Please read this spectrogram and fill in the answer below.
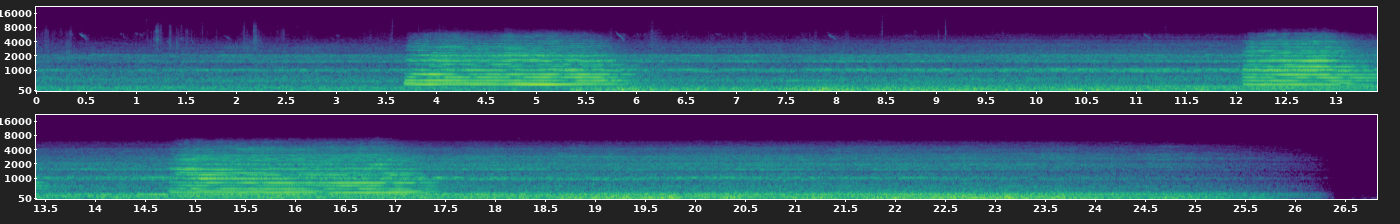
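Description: Train horn sounding three blasts, a long one, a short one, then another long one, over the steady rumble of a passing train that fades out at the end.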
